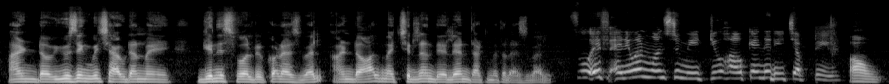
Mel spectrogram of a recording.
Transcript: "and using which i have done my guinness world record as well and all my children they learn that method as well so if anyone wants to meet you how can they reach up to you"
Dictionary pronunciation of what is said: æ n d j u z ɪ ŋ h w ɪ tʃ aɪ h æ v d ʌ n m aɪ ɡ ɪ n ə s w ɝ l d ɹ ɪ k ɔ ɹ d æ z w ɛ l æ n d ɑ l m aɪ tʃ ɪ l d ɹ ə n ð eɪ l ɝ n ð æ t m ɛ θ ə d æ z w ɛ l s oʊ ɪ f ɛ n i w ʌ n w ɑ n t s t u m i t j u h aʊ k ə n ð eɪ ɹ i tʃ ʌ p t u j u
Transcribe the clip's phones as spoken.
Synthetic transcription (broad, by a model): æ n d j u z ɪ ŋ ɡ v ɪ tʃ aɪ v d ʌ n m aɪ ɡ ɪ n ə s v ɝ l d ɹ ɪ k ɔ ɹ d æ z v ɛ l æ n d ɑ l m aɪ tʃ ɪ l d ɹ ə n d eɪ l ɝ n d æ t m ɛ t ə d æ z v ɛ l s oʊ ɪ f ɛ n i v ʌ n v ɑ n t s t u m i t j u h aʊ k ə n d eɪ ɹ i tʃ ʌ p t u j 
